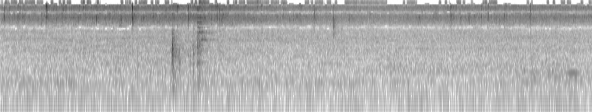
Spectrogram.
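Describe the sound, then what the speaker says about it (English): Eggs frying in oil in a pan, a steady loud sizzle and crackle with a single sharp utensil tap and a few faint scrapes as they are stirred. "We'll get these eggs stirred up real nice."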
